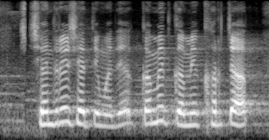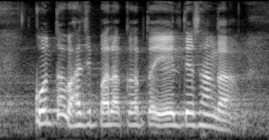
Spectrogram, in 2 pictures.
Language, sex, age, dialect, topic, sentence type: Marathi, male, 25-30, Northern Konkan, agriculture, question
